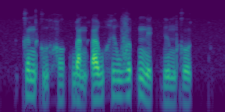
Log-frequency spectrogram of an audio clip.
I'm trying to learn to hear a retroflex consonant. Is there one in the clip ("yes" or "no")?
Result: no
